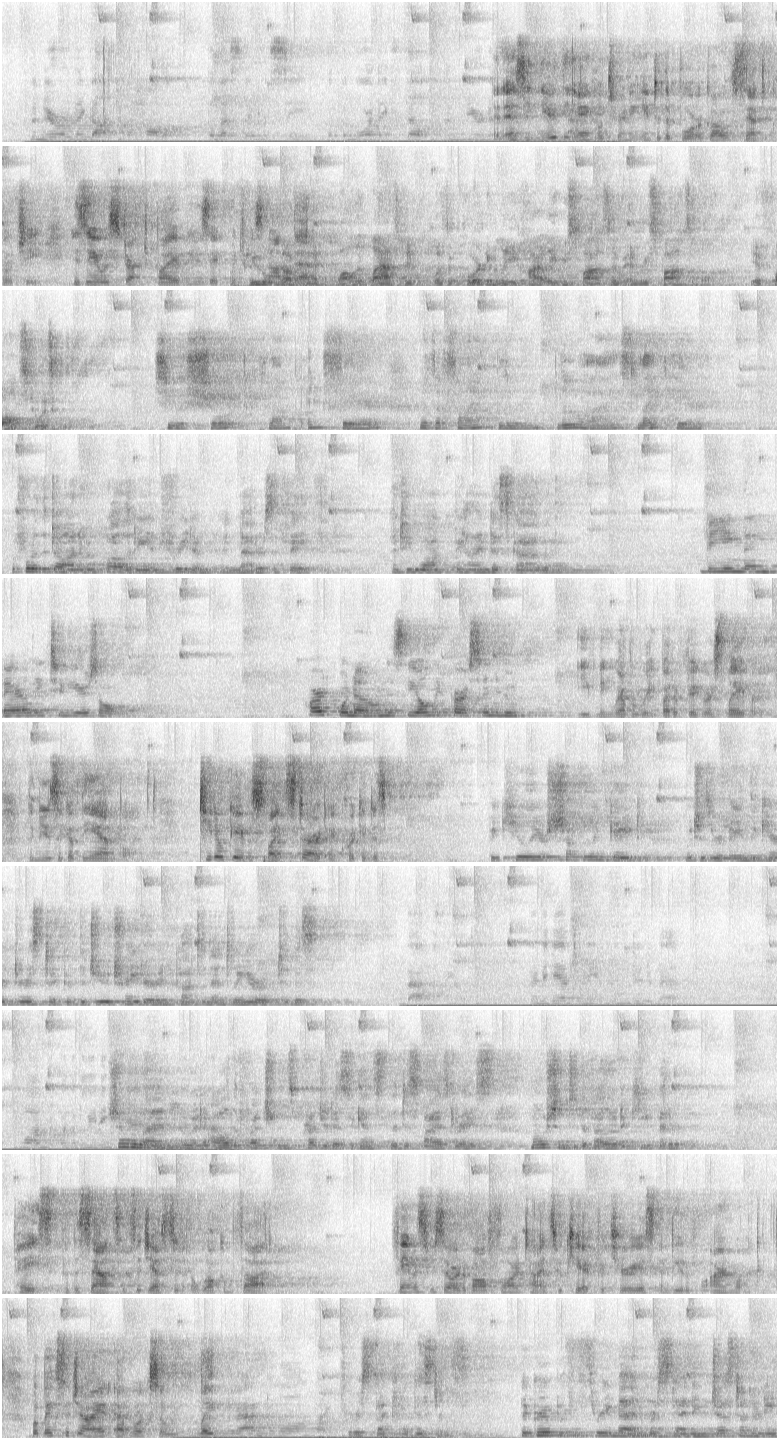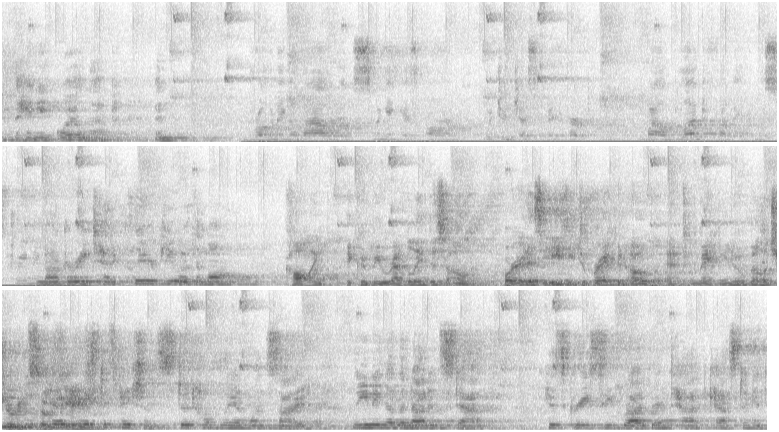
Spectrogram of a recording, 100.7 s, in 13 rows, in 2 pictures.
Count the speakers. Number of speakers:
six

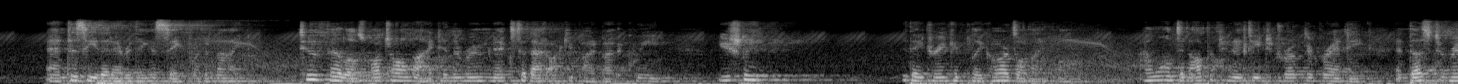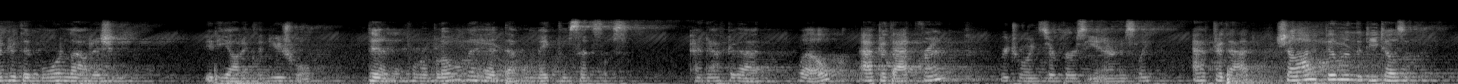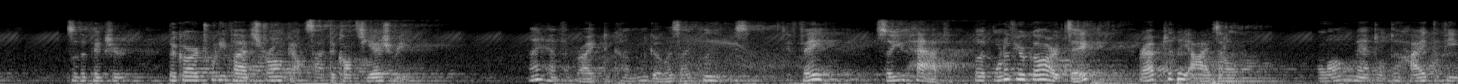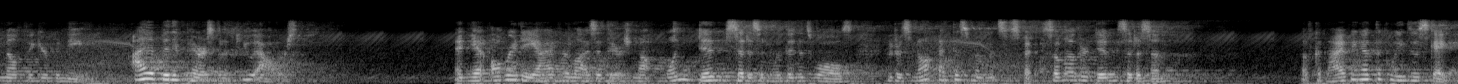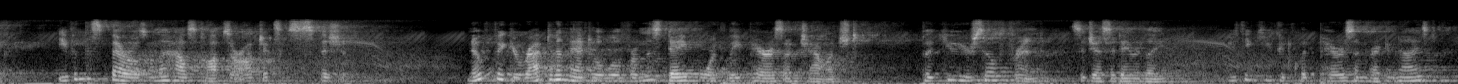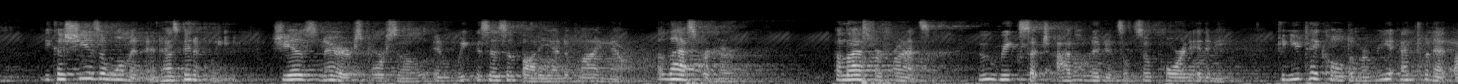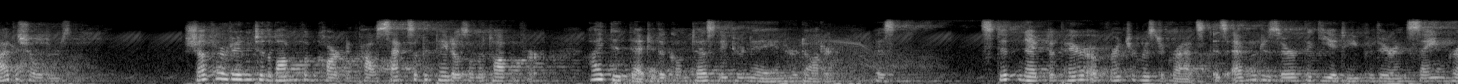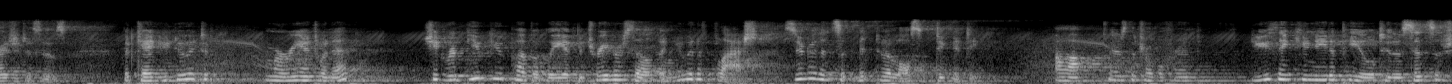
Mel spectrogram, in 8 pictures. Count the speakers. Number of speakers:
one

